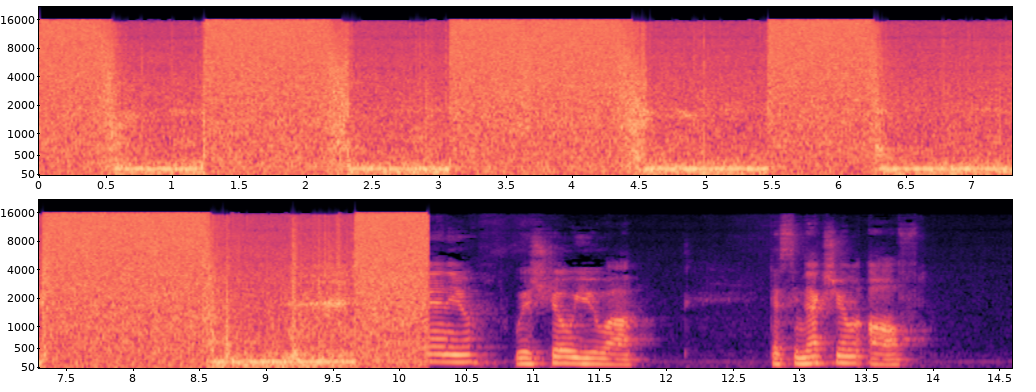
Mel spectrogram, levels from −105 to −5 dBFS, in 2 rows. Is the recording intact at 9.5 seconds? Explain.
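No. At 9.5 seconds the audio is still inside a stretch of samples built from the wrong bytes, running from 0.0 to 10.22 s. The reader is assembling each sample from mismatched bytes, so the rapidly changing low-order bits end up as the loudest part of every value. The result is loud, harsh broadband noise, close to white on loud passages. That dependence on the original signal sets it apart from added background hiss, which stays constant regardless of content.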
